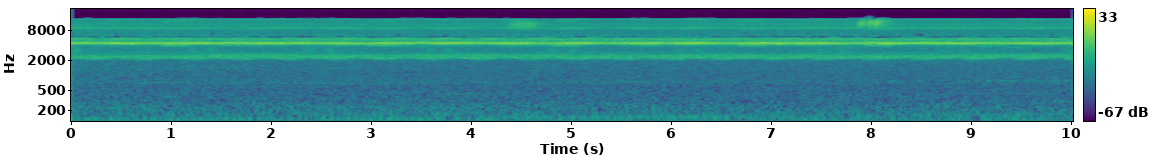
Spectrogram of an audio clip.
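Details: Summer crickets in New England, recorded outdoors: a continuous shrill ringing chorus holding even pitch throughout, with two short sharp buzzes rising above it and faint low background hum.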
